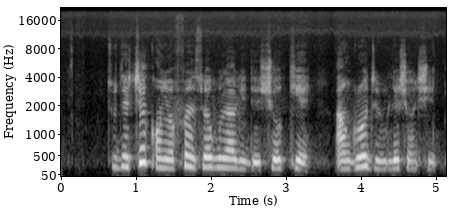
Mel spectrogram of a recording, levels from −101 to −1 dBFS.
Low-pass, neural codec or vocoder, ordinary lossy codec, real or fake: 19.8 kHz; none; none; real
